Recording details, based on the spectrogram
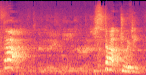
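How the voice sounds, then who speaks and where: High-pitched exasperated mom in an echoey room. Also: female voice, sing-song, drawn-out words, recorded from a distance, music in the background. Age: middle-aged. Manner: exasperated, foul-mouthed. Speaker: mother being pranked. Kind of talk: casual scolding. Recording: echoey room, other voices around.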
